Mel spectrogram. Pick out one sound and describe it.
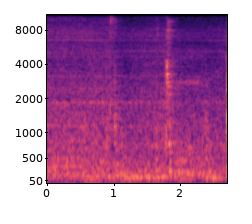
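Metal clanks sharply.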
